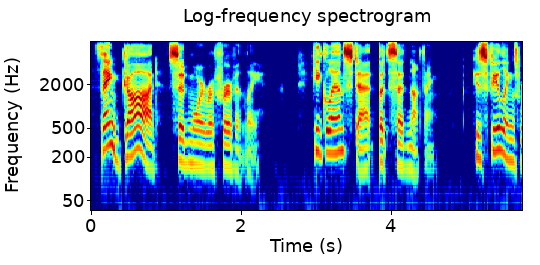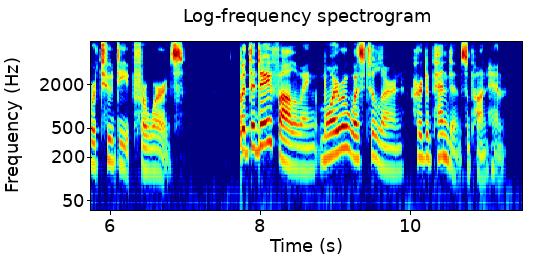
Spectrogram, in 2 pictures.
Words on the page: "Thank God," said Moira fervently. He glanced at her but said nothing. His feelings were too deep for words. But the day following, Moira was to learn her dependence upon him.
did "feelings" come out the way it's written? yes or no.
yes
